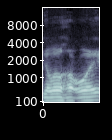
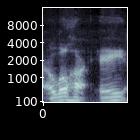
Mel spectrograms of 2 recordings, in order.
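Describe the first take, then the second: First: The final word ends with an 'oy' sound. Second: The final word ends with an 'ay' sound. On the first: This is the speaker's habitual way of saying it. The speaker calls it wrong. "That's what I've always said. Um, I understand it is wrong" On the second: This is how most Hawaiians say it. The speaker calls it right. "I think, is how most Hawaiian say it"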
